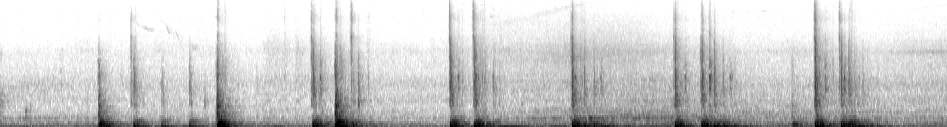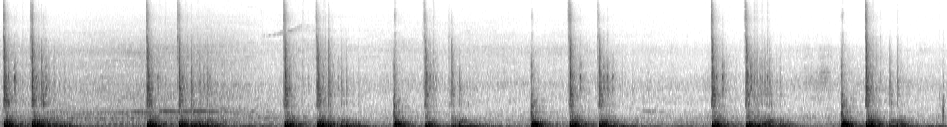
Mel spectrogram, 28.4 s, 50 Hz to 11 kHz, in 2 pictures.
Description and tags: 160170 Wind Blowing door OWI
The sound of the wind blowing a door
Door, Heavy, Wind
